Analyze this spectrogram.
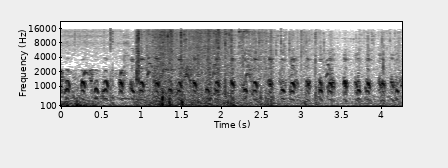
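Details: A chukar partridge calls during a morning capture in May 2017. Rhythmic, clipped chuck notes repeat about twice a second against rustling and handling noise; the bird was later set free.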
